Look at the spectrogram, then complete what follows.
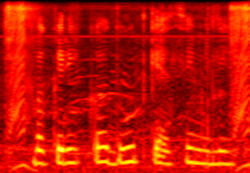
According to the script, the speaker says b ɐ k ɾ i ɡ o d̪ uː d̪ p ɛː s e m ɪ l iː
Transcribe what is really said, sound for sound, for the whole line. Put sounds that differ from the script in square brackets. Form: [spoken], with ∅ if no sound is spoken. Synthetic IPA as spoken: b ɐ k ɾ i [k] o d̪ uː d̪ [k] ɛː s e m ɪ l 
